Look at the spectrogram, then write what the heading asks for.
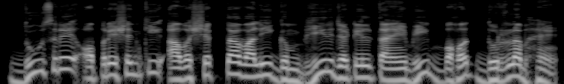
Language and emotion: Hindi, neutral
